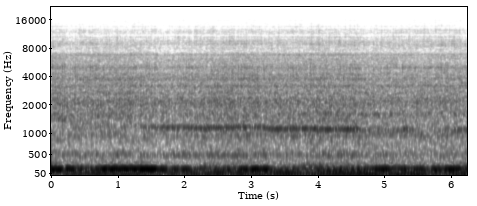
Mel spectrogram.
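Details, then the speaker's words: 1977 Datsun 620 four-cylinder after vacuum advance connected, carburetor idle being adjusted: low, steady idle with even beat and no hunting or stumbling; running smoothly. "it's definitely sounding better and running better"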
